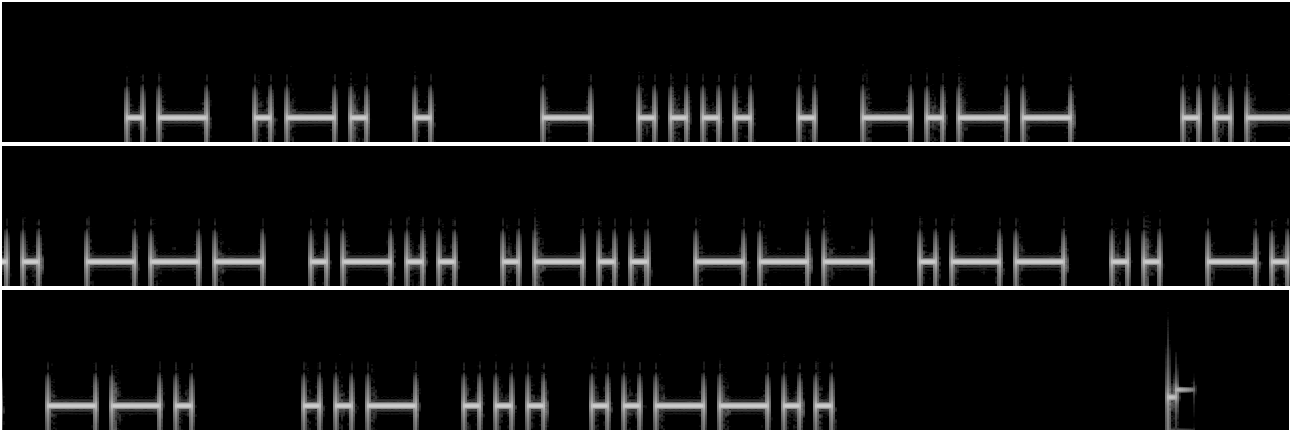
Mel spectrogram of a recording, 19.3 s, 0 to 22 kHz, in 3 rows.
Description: Morse code, heard as a keyed tone, about 15 wpm, 700 Hz. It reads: ARE THEY FOLLOWING US?
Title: Sentences from Top 700 Words 15wpm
